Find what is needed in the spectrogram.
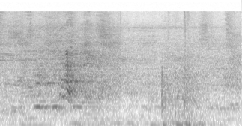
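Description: A few dull thuds of bare feet striking the gym floor near the end as a tricking move is launched, with voices in the background.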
